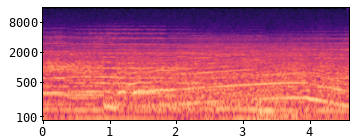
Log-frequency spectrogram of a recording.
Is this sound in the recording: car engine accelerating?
yes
